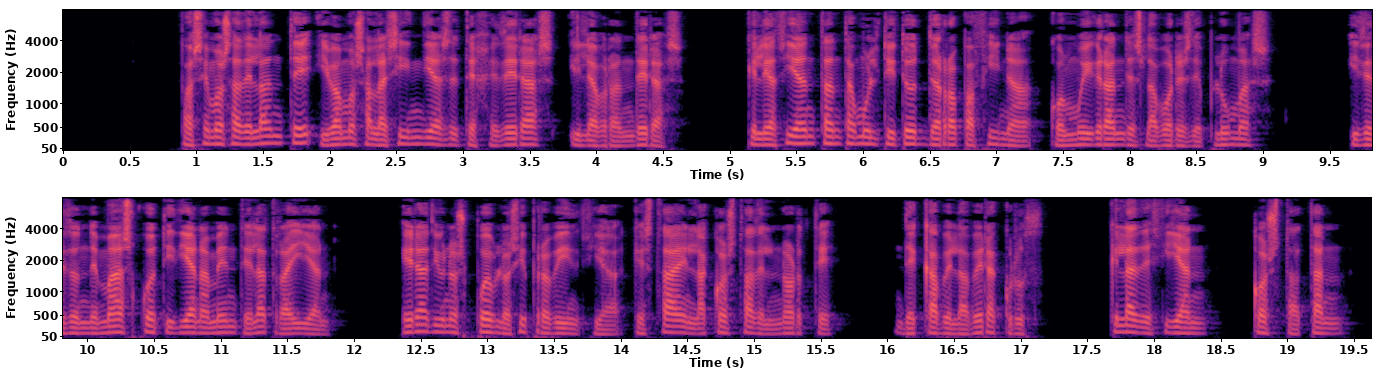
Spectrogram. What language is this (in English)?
Spanish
